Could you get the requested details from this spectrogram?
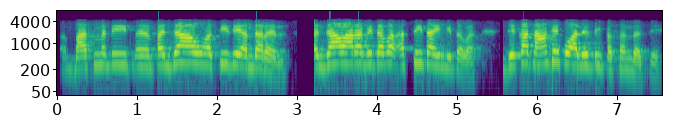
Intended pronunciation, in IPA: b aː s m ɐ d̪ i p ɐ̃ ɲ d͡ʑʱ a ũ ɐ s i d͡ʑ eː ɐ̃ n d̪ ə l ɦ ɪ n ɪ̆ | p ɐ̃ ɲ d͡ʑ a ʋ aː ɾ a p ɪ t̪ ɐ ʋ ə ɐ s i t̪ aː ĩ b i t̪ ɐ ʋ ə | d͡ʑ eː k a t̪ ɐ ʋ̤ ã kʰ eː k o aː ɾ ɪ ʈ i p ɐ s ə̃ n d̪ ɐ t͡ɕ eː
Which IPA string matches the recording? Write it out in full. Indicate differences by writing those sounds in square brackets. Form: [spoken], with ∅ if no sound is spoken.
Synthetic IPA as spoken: b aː s m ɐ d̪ i p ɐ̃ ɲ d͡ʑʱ a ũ ɐ s i d͡ʑ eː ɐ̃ n d̪ ə [ɾ] ɦ ɪ n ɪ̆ | p ɐ̃ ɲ d͡ʑ a ʋ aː ɾ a [b] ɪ t̪ ɐ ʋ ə ɐ s i t̪ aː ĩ b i t̪ ɐ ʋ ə | d͡ʑ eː k a t̪ ɐ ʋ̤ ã kʰ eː k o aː [l] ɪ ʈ i p ɐ s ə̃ n d̪ ɐ t͡ɕ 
